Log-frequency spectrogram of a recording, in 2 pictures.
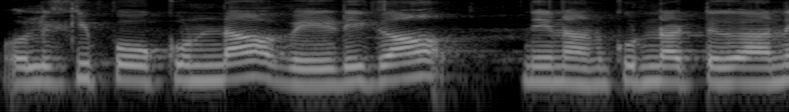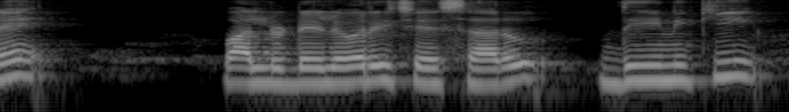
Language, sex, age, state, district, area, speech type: Telugu, female, 30-45, Telangana, Peddapalli, rural, spontaneous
